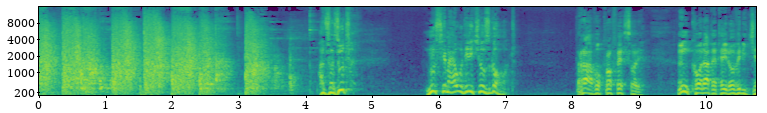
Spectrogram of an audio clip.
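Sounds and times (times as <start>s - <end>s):
volley of gunfire: 0.0s - 3.4s
speech: 4.2s - 4.8s, 5.8s - 7.2s, 8.0s - 10.7s.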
